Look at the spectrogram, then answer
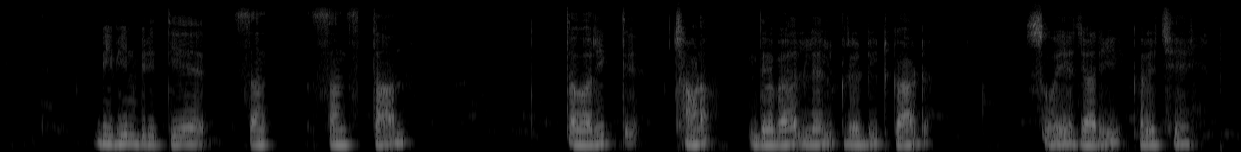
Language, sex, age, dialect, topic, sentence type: Maithili, male, 25-30, Eastern / Thethi, banking, statement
